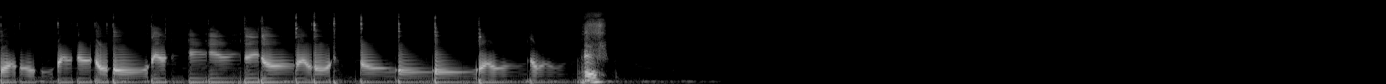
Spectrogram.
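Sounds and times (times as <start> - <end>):
animal music: 0.0 - 6.9.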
